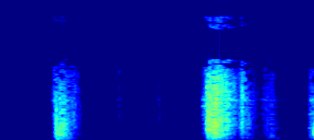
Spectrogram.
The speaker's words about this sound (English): Inside a small, cheap, furnished apartment, shabby old-fashioned building, glows the more sinister light of fast-spreading flame. Outside its locked door, firemen swing their axes.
